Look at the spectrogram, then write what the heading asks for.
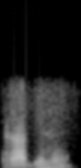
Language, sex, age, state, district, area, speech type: Bengali, male, 18-30, West Bengal, Murshidabad, urban, conversation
